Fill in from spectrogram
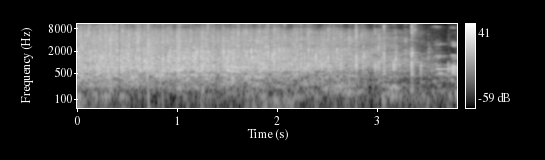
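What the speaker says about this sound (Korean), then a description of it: "박수 한번 보내주십시오" Loud, dense applause from a crowd at a festival for Sinan County glass-eel fishing families, steady clapping that thins slightly toward the end.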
